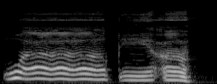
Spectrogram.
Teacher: Okay, ini adalah ta marbutah ya sahabat. Bila kita waqaf, yang berbunyi ialah huruf ha ya.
